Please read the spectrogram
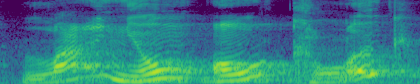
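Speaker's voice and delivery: put-on outraged old farmer shouting at his wife; shouted. A narrator's reading. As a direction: throw her words back at her. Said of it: "shouted Mister McGregor".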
